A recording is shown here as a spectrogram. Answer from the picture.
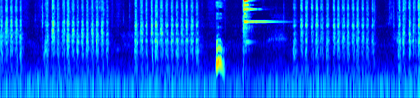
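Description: A coin scraping the scratch-off coating of a paper lottery ticket in rapid back-and-forth strokes, in three runs with short pauses between them. Around the middle there is a brief voiced sound, then a click and a short ringing ping.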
